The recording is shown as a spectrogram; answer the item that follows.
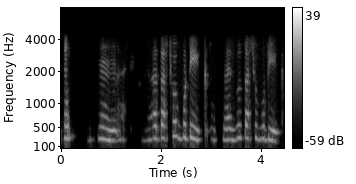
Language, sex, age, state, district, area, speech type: Kashmiri, female, 18-30, Jammu and Kashmir, Pulwama, rural, conversation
